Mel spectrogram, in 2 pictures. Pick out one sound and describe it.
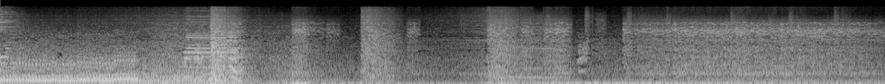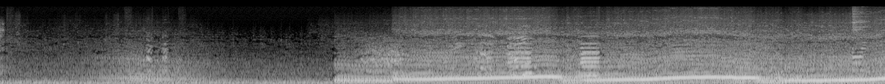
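A motorcycle engine roars, its pitch rising and falling as it revs.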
